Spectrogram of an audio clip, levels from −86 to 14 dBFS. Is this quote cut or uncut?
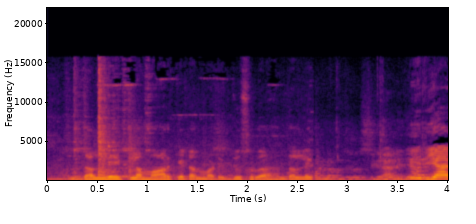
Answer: cut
